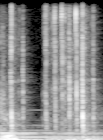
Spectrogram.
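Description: Rapid typing on a computer keyboard while entering a root command on a NixOS Linux system, a dense run of close, quick key clicks over a steady low hum.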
